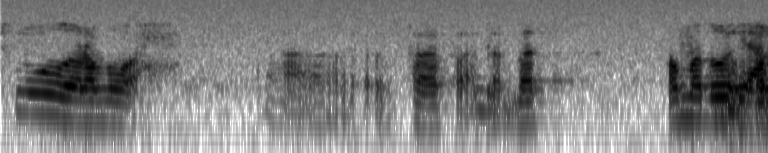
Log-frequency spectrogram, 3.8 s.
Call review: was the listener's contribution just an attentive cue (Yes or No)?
No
